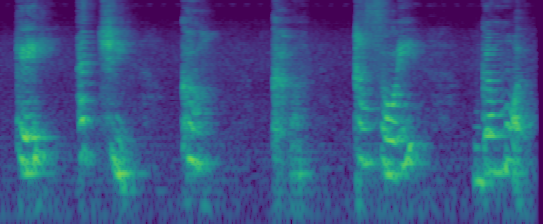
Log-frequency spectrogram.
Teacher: Velar o pangalangala. Ang ibabaw ng dulong dila ay dumidiit sa velum o malambot na bahagi ng ngalangala.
